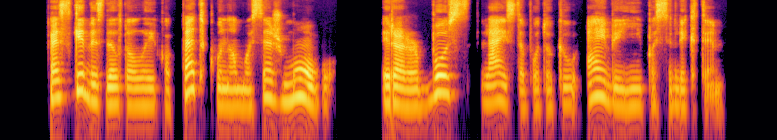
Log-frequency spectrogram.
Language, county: Lithuanian, Vilnius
